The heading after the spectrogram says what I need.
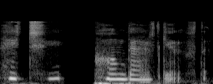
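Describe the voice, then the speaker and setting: Audiobook: a pouty young woman, voiced by the reader, husky voice, dull dry sound. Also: fairly high pitch, steady tone, a little mellow, no echo, voice pushed up. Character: young woman, sulky, tearful, sensitive.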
